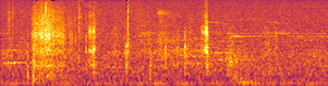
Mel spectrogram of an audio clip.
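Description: Handling noise from the recording device as it is moved in toward the screen: a brief rustle about half a second in, then about five light clicks and taps at uneven intervals, over a faint steady hum.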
